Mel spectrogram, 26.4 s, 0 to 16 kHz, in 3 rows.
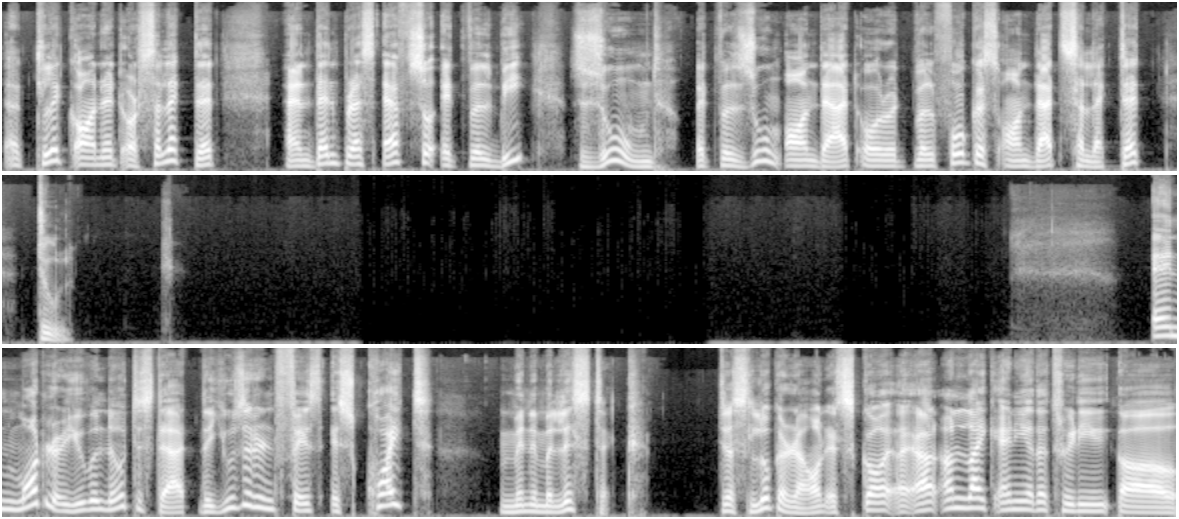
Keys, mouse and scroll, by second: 7.4 scroll down 1, 10.9 ,, 14.2 ,, 19.2 alt+click.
